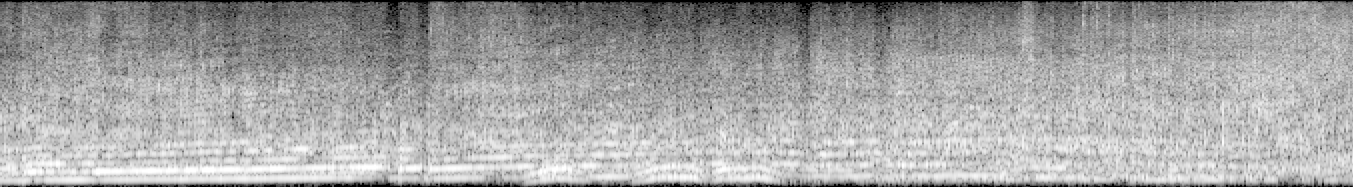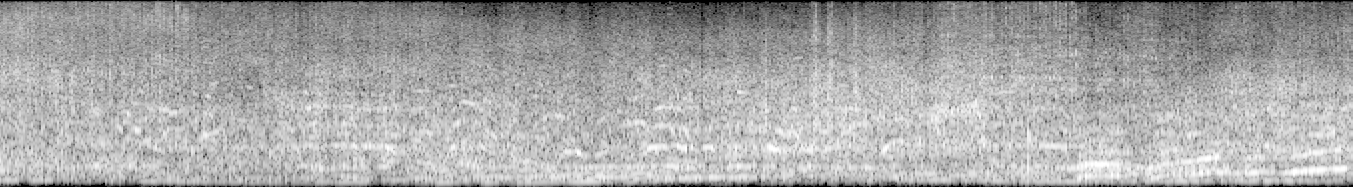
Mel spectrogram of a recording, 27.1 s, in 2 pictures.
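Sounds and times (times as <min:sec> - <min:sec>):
car engine revving hard: 0:00.0 - 0:14.9, 0:16.9 - 0:27.0
tyre and track noise: 0:08.4 - 0:18.3, 0:20.0 - 0:27.0.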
